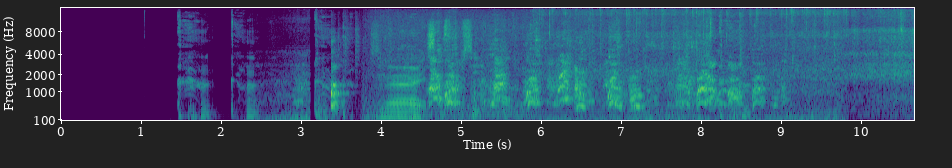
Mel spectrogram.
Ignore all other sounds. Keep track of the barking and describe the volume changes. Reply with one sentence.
The volume of the barking stays about the same.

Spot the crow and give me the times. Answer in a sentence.
You can't hear the crow here.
